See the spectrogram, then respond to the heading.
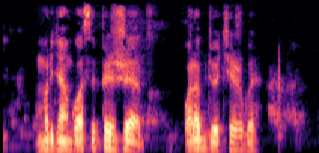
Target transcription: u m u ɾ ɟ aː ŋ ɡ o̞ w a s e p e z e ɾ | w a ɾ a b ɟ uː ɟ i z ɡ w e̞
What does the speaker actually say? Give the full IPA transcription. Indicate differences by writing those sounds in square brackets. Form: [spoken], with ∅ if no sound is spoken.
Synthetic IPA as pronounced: u m u ɾ ɟ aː ŋ ɡ o̞ w a s e p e [ʒ] e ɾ | w a ɾ a b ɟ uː [c] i [ʒ] ɡ w e̞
